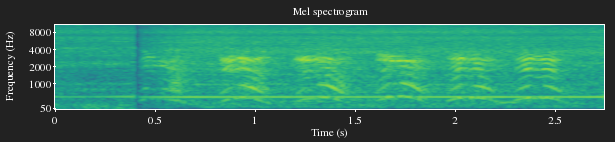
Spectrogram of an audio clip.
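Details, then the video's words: Leo, an adult male double-coat working-line German Shepherd, reacts indoors to a running vacuum cleaner with a quick run of arched, whining yelps, about six in two seconds, over a steady machine hum. "Leo Reacts To Vacuum Cleaner"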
